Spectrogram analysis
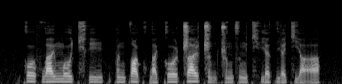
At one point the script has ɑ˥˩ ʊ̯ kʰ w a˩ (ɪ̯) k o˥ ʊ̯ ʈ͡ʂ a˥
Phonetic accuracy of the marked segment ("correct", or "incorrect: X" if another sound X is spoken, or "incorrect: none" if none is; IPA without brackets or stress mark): correct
